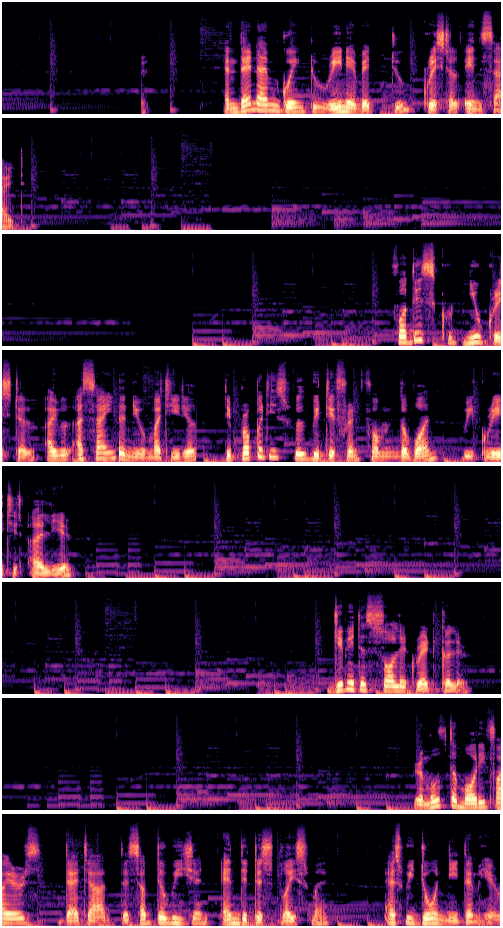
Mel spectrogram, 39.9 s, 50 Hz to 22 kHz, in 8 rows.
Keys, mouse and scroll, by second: 8.0 Return, 17.9-19.2 drag, 20.2 click, 23.0 click, 30.7-39.9 alt+drag.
